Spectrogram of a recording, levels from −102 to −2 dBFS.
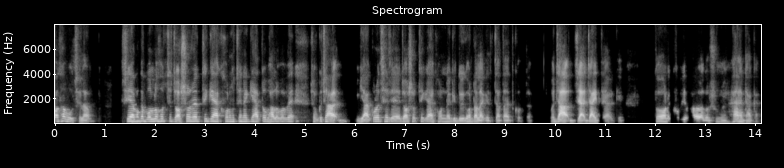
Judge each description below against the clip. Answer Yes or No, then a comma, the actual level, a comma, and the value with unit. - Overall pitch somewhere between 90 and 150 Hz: Yes, medium, 140 Hz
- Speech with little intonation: No, average, 4.2 semitones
